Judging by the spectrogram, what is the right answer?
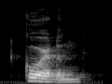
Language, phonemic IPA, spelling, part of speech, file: Dutch, /ˈkordə(n)/, koorden, adjective / noun, Nl-koorden.ogg
- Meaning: plural of koord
